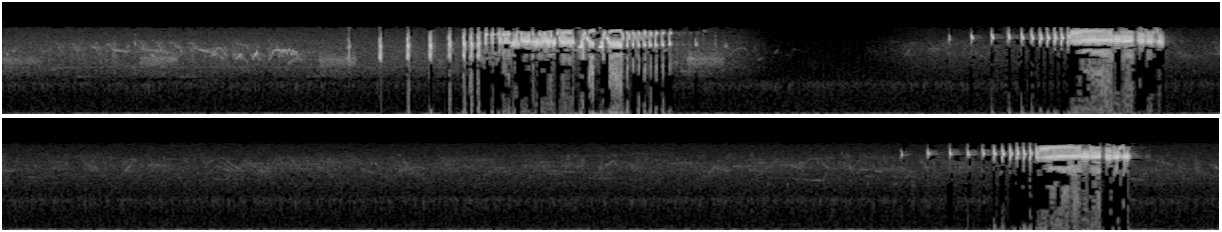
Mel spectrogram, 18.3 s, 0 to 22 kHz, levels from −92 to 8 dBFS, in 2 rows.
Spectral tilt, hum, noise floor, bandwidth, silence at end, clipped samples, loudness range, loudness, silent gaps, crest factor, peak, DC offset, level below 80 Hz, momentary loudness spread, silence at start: 5.5 dB/octave; none; -66 dBFS; 9 kHz; 0.7 s; under 0.1%; 12 LU; -10 LUFS; none; 18 dB; 0 dBFS; under 0.1%; -60 dBFS; 18 LU; 1.9 s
